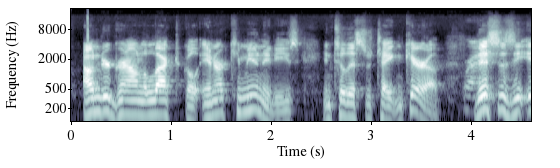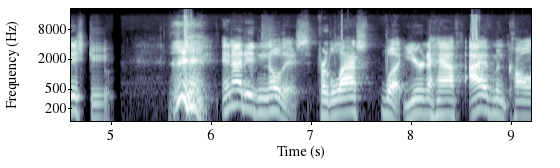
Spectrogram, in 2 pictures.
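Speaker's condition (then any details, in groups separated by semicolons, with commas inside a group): No condition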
